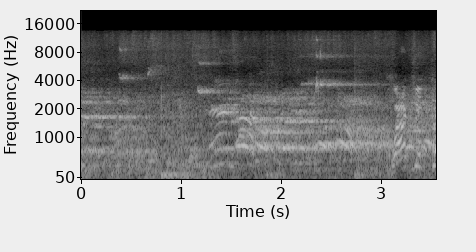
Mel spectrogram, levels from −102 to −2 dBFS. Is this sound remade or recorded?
recorded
